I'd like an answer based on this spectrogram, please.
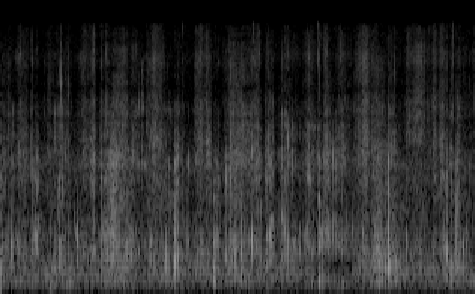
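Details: Indoors on a tile floor, a male English cream golden retriever laps at a peanut-butter-coated Orapup tongue brush; soft continuous wet licking and mouth noises, fairly quiet, with irregular smacks.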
